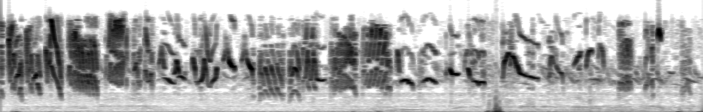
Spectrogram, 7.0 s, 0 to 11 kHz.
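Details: Chestnut-bellied seed finch (towa towa) singing at a bird whistling competition in Edinburgh Village, Guyana, 2023; a rapid, unbroken run of high whistled and warbled notes, with one sharp thump near five seconds and faint voices in the background.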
